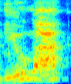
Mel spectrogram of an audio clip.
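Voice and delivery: mock New England "hyoo-MAH", stretched out; New England accent. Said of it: "Your accent just came out, uh".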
